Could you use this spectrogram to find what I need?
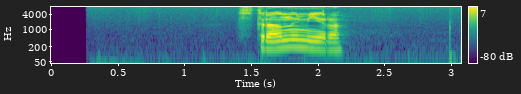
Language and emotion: Russian, neutral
